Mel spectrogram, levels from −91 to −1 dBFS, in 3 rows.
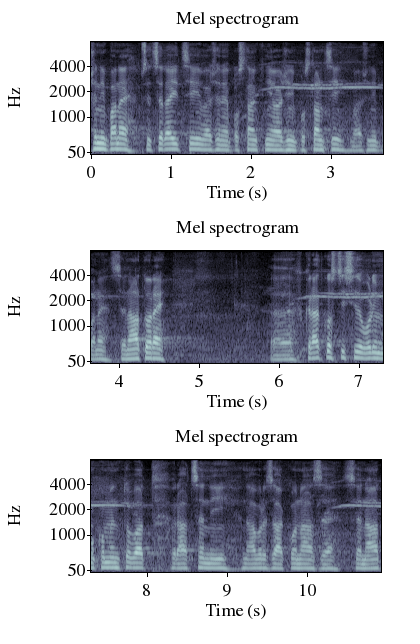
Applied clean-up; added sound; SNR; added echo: none; Animal; 15 dB; none.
